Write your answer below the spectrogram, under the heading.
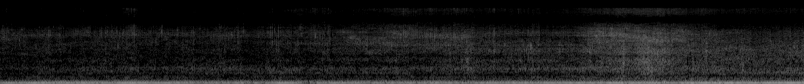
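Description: Tomato-tinted liquid poured into a hot clay tagine of fish meatballs, hissing and sizzling most strongly from about four to seven seconds in, over a steady low rumble from the burner flame beneath.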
